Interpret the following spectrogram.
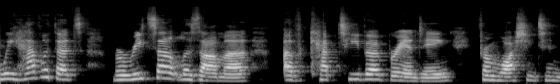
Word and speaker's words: Lizama: and advertising and we have with us maritza lazama of captiva branding from washington dc welcome marita thank you congratulations on pronouncing my name correctly my maiden name is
